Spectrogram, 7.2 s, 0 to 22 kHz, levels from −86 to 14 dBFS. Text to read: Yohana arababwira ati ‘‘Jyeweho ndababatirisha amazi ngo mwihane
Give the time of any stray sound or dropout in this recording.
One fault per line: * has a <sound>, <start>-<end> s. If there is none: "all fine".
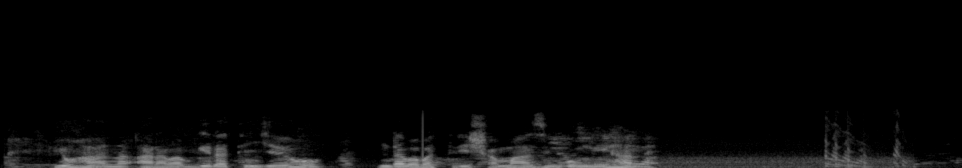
* has a chirp, 6.2-6.8 s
